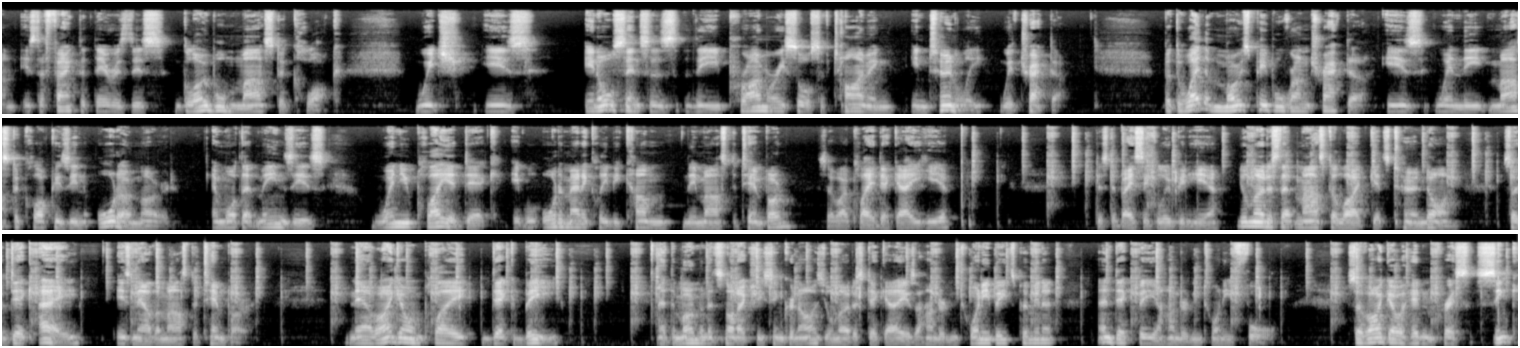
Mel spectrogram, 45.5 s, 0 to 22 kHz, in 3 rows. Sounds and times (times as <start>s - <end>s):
Speech: 0.0s - 3.4s, 4.2s - 10.7s, 11.6s - 24.7s, 26.1s - 32.8s, 33.8s - 36.0s, 36.8s - 43.1s, 43.8s - 45.4s.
